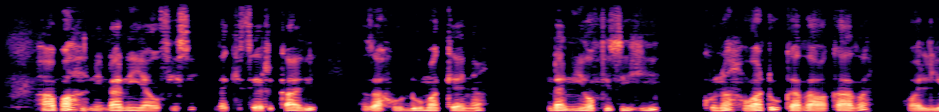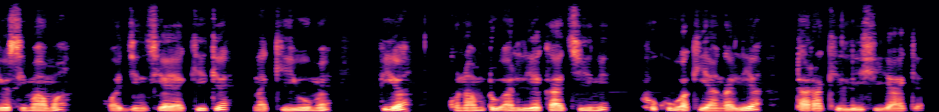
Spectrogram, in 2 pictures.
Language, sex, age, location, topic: Swahili, female, 25-35, Kisumu, government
